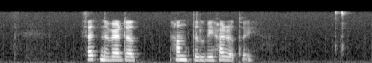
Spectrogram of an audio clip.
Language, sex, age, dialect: Faroese, female, 15-35, Suðurstreymoy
